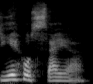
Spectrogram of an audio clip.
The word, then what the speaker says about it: Josiah: was born my baby to pronounce his name correctly it's yosa and his name is that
